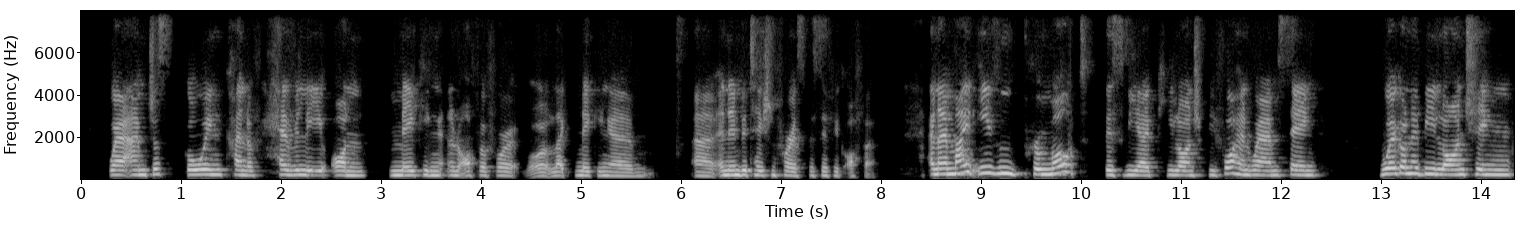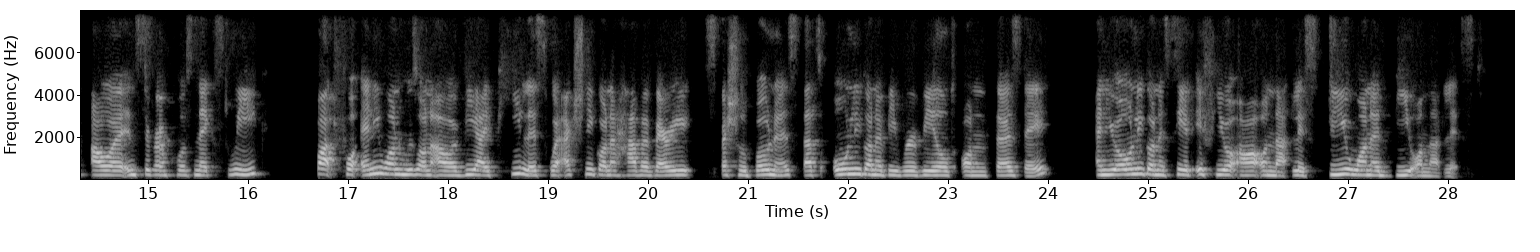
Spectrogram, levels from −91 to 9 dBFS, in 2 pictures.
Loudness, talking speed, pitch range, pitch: -19 LUFS, 190 wpm, 200-230 Hz, 215 Hz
